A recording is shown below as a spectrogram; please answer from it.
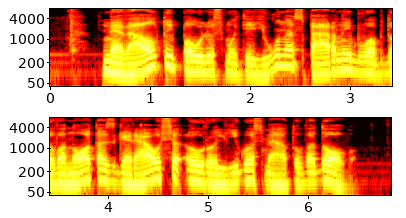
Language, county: Lithuanian, Vilnius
